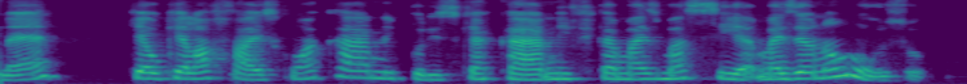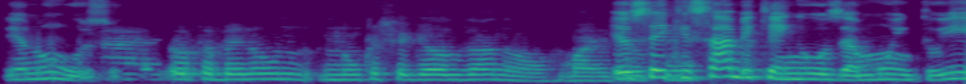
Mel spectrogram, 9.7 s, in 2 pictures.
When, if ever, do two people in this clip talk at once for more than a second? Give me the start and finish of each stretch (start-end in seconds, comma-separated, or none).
none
